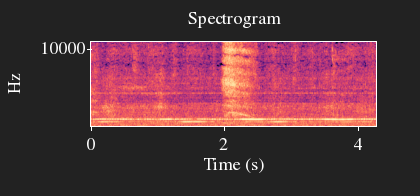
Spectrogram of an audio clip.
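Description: Steady high-pitched whine with fainter lower tones from an elliptical stepping machine being worked, with a brief soft rustle about halfway through.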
